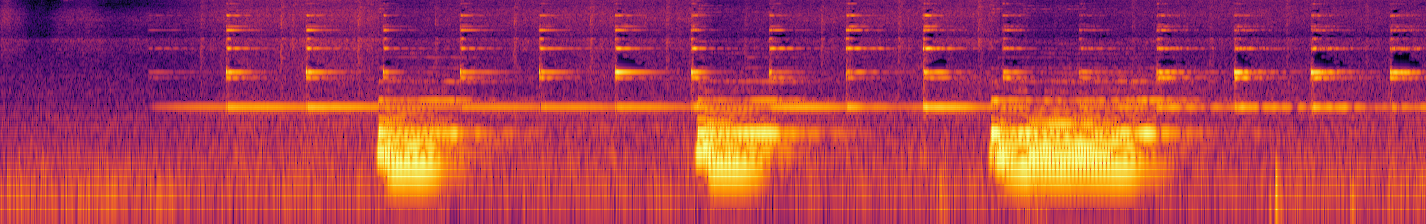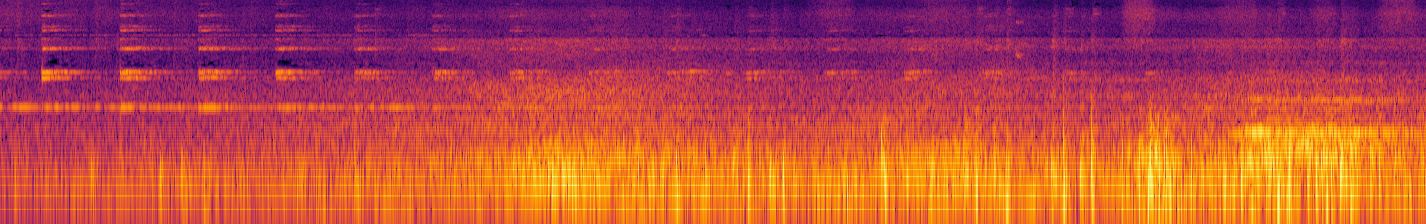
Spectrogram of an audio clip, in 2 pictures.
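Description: NJ Transit passenger train departing: a bell rings about once a second while the horn sounds three times, the third blast the longest. The train then gathers speed past, its running noise building steadily, with one more short horn blast near the end.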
